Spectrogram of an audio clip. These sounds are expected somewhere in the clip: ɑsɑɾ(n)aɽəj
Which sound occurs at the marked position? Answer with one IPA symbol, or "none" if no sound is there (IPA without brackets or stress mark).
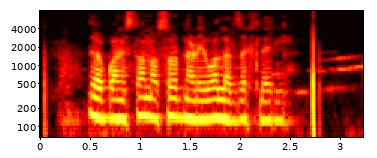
n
